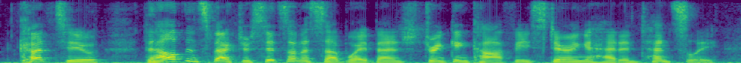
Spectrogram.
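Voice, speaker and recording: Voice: mid-range voice, expressive, a little fast, a bit bright. A narrator reading out stage directions in a scripted style at a comedy table read.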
